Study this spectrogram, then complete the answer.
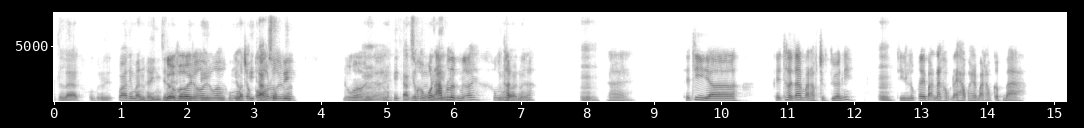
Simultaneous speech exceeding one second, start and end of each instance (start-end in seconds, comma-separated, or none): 1.6-3.6, 4.6-6.0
